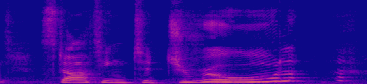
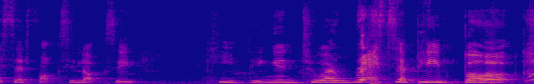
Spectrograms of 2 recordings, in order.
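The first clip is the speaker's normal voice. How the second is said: ordinary delivery, nothing marked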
